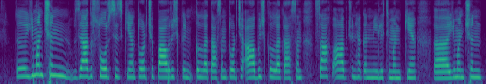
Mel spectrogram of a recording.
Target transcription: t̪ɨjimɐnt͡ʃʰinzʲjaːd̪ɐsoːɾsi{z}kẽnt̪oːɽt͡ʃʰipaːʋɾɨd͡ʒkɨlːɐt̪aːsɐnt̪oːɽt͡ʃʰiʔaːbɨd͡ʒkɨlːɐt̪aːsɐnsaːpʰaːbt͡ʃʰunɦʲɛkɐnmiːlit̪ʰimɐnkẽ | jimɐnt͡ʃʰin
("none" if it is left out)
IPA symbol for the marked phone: z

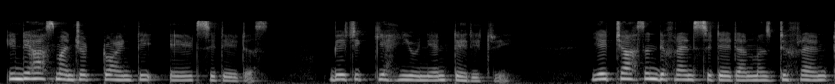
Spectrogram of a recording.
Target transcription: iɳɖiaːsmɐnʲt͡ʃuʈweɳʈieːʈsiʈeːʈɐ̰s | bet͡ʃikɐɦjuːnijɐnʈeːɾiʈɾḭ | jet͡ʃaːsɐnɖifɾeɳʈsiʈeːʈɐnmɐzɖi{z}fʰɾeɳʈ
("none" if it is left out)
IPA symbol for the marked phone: none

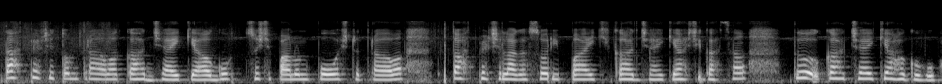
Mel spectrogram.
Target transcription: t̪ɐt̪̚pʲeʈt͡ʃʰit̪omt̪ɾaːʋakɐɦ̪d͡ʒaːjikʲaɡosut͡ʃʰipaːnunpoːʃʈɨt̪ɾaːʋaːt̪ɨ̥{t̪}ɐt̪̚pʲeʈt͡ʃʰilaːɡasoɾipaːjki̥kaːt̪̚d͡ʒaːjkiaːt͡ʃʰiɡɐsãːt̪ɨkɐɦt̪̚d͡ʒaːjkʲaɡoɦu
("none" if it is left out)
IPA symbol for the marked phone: t̪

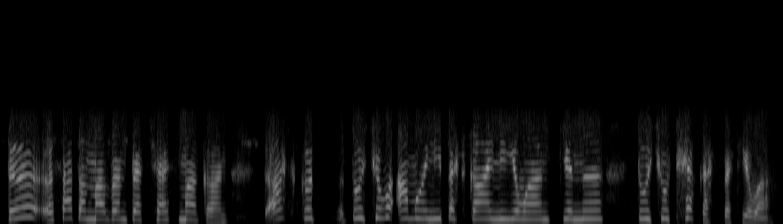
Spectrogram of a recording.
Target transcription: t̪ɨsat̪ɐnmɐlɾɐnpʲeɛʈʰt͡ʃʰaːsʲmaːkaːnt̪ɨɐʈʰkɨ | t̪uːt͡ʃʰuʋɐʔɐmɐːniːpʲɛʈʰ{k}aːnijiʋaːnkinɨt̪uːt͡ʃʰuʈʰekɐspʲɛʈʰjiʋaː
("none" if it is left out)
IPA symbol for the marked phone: k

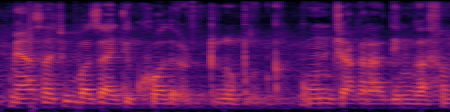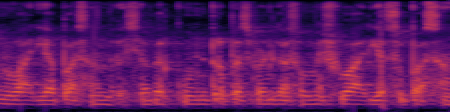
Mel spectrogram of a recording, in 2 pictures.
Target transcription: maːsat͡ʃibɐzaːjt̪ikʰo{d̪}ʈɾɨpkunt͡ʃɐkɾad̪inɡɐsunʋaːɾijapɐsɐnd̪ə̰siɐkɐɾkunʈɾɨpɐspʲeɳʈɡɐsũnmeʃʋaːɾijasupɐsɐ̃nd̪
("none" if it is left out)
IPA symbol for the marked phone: d̪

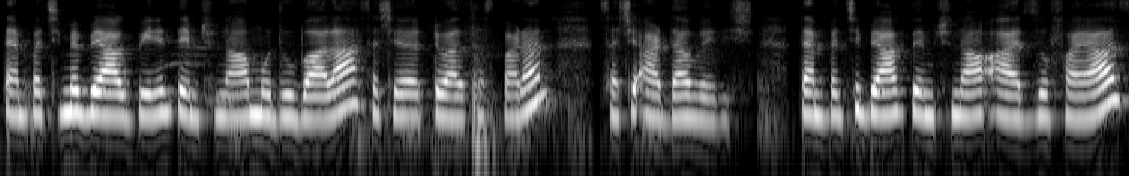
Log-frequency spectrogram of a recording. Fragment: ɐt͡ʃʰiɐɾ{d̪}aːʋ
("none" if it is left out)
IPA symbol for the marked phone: d̪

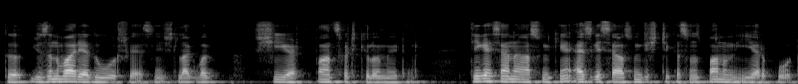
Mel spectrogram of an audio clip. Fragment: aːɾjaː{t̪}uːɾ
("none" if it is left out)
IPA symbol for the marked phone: d̪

